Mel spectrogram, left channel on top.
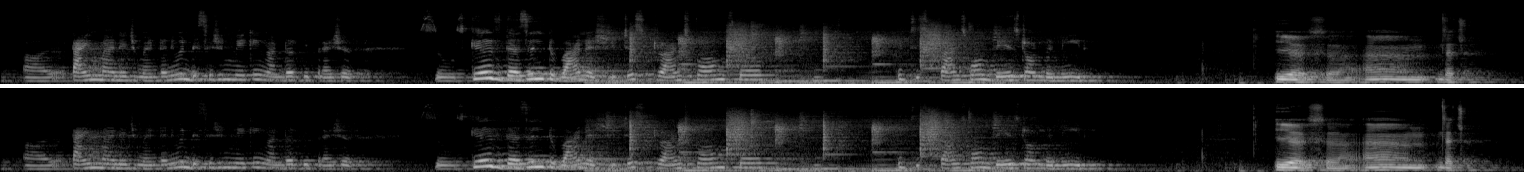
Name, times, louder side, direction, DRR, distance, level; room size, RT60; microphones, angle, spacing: voice 1, 0.2-3.5 4.3-7.6 8.1-8.3 9.0-10.9, left 2 dB, 40° left, 6 dB, 1.6 m, -29 dB
sound 1, 5.8-11.5, right 1 dB, 20° right, 2.1 m, -37 dB
voice 2, 12.7-14.6, right 1 dB, 35° right, 7 dB, 1.3 m, -26 dB
26.5 x 19.0 x 7.1 m, 1.2 s
head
